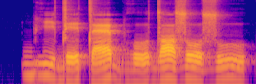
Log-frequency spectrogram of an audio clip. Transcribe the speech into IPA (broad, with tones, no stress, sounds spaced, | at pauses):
bʱ i˥˨ d e˨˩˦ t æ˩˥ bʱ o˨˩˦ d ɒ˧˥˧ z o˥˨ z u˧˥˧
